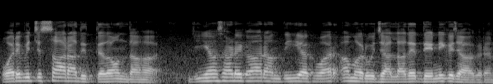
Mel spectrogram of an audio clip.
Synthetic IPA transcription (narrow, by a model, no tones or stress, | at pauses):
oːɾeːʋɪt͡ʃsaːɾaːd̪ɪt̪ːjaːd̪aːɦʊ̃nd̪aːɦa̰ː | d͡ʒijãːs̬aːɽeːkaːɾãːnd̪iːɦiːəkʰbaːɾəməɾuːd͡ʒaːlːaːd̪eːd̪eːnikd͡ʒaːkɾən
